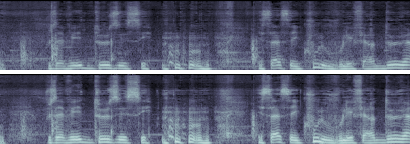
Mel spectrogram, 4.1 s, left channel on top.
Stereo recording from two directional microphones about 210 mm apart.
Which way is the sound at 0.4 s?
55° right (ahead or behind).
